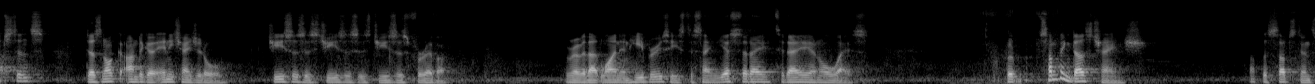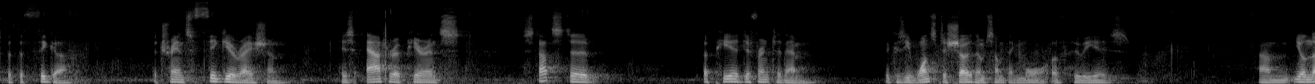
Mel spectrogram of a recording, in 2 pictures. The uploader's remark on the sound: delivered in St Therese's Church, Monto, Qld.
